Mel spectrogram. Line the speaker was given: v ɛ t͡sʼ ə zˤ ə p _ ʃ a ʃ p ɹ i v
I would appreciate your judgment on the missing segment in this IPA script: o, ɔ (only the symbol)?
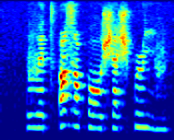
ɔ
